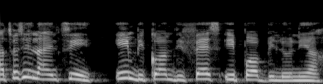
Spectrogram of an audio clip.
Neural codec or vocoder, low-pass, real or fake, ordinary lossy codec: none; 7.2 kHz; real; none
